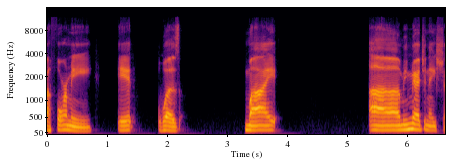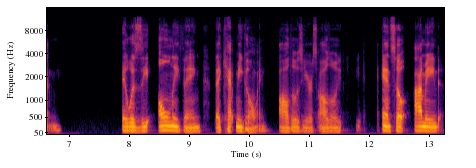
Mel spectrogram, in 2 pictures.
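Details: Stuttering in an adult who stutters, with part-word repetitions heard before a word.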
